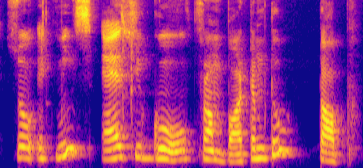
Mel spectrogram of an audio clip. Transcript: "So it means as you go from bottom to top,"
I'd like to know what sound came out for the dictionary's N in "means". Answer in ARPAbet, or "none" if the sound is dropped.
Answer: N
